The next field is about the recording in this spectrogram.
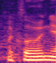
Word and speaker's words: McLuhan: Like, it just, I felt like Elul, since he was before McLuhan, that's how you say his name, right? – Yep, McLuhan, yep.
